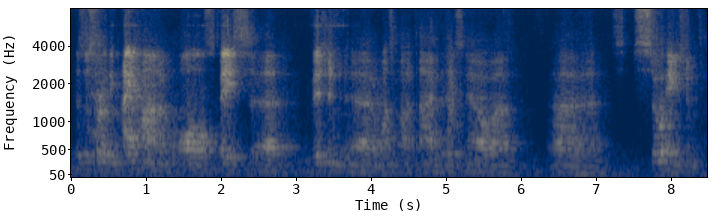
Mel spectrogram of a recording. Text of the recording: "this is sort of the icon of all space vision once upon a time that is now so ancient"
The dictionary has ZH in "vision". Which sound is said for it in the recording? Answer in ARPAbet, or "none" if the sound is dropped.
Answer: ZH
